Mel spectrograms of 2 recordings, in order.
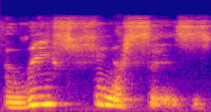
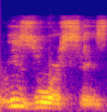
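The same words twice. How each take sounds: First: The middle consonant is a hissing S sound. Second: The middle consonant is a buzzing Z sound. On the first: The speaker calls it right. "It's resources" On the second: The speaker calls it wrong. "not resources. There's no Z in resource"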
